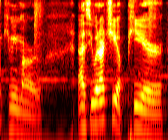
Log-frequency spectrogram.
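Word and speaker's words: Kimimaro: name kimimaru oh yeah that's how you say kimimaru as he would actually appear right then and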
